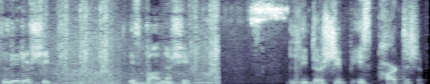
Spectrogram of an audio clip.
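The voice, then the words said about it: Deliberately bad French accent. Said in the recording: “It's a terrible French accent”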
